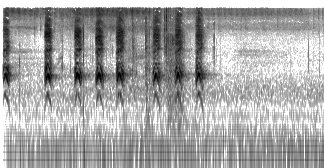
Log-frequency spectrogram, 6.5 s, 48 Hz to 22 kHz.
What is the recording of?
Soundscapes > Nature
Crow crowing in a nearby tree in South Carolina. Recorded with an iPhone 16 Pro.
crow, field-recorded, crowing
